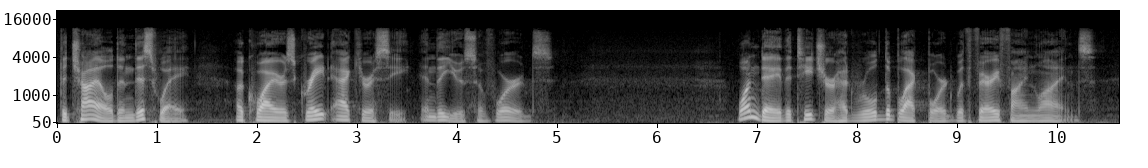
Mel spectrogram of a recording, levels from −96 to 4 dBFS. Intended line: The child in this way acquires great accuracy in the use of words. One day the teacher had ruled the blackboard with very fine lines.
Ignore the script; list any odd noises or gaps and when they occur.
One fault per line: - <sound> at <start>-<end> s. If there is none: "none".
none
